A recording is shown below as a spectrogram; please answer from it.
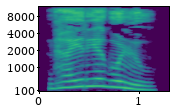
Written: ಧೈರ್ಯಗೊಳ್ಳು

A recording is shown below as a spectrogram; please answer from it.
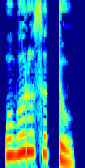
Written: ಉಗುರುಸುತ್ತು

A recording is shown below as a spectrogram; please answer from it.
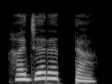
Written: ಹಜರತು

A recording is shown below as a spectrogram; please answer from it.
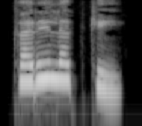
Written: ಕೂರಲಗು

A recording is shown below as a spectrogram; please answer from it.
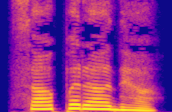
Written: ಸ್ಪರ್ಧಿ

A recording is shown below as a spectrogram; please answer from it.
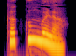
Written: ಕಕ್ಕುಂಬಳ

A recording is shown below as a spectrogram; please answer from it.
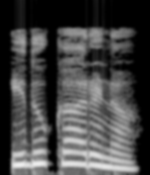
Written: ಇದುಕಾರಣ

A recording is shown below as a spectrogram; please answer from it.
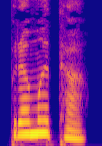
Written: ಪ್ರಮದೆ

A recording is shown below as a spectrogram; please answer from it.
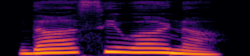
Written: ದಾಸಿವಾಣ

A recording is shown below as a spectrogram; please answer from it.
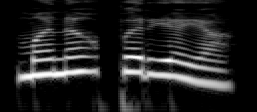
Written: ಮನಃಪರ್ಯಯ

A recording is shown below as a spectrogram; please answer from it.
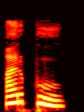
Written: ಅರಿಪೂ

